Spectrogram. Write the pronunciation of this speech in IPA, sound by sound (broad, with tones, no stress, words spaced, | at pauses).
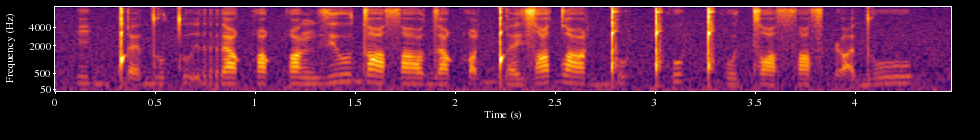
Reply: i˩ɡɡ͡ǃɛ̰˩du˩ tʷḭ˩rɛ˩ qʷi˩qʷɛ˩ŋ zʲuː˥diː˩sˤiː˩u̯dɛ˩ qʷḭ˥ɡ͡ǃɛ˩zʲu˥ dˤuː˩ɡ͡ǃu˥ǃʰu˥ǃʰu˩ tʲɛ˩ sˤi˩sˤɡɛ̰˩duː˥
